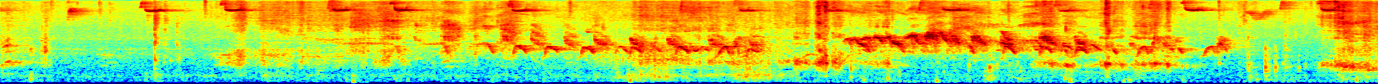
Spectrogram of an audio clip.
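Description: Birds chirping in quick, repeated short calls, with high thin notes over them. The calling grows busier from about six seconds in.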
